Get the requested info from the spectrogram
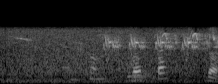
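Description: Small birds chirping in a quick run of short, high notes, starting about halfway in, with brief bits of a voice underneath.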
